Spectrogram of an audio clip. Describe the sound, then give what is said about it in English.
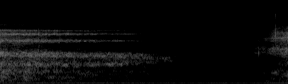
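A slow, deep exhale during a guided belly-breathing exercise, a soft breathy rush that fades away over about two seconds before a faint new breath begins. “Inhale deeply into the belly. Exhaling completely.”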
